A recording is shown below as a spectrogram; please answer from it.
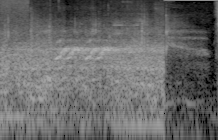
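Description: Steady outdoor background noise with a low hum, and a faint high warbling call about half a second in that lasts about half a second; the noise cuts off suddenly near the end.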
